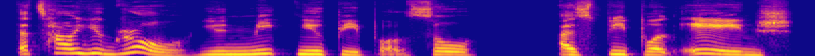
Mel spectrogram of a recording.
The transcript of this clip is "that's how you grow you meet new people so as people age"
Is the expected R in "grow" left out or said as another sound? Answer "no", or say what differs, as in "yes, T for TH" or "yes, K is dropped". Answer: no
